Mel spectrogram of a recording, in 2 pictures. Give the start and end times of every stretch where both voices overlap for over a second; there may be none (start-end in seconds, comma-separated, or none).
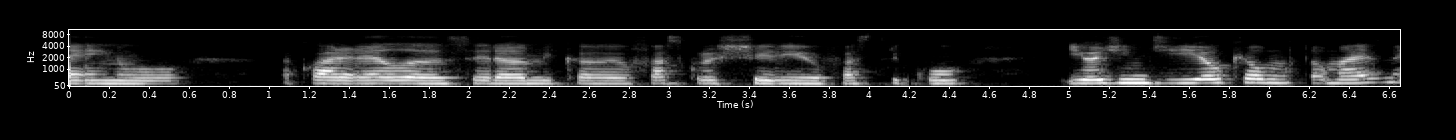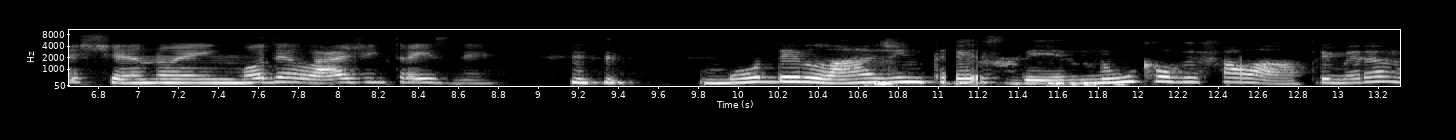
none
